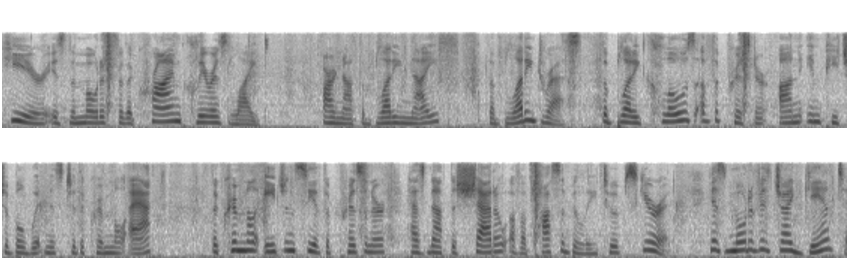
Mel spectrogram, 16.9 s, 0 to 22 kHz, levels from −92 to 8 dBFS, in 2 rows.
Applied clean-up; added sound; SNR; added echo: none; Domestic sounds, home sounds; 11 dB; none.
